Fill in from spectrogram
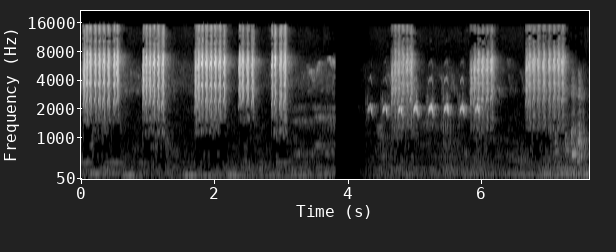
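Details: Energetic Bornean yuhina for songbird training: rapid buzzy, rasping bursts in close succession and a brief silent gap, then more rattles. A short evenly spaced run of lower clear whistled notes sounds alongside.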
